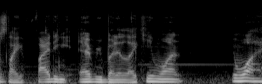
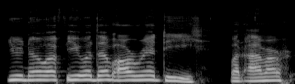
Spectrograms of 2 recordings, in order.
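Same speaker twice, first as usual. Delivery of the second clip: high put-on woman's voice; failed girl voice; 7 semitones higher than usual. Streamer trying to voice Jean for chat, failed girl voice. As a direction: push it up high, badly girlish. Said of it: "I cannot do a girl voice for shit".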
